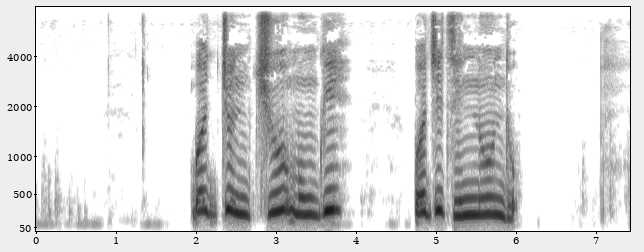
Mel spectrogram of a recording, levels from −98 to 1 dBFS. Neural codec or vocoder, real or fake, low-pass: none; real; 7.2 kHz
